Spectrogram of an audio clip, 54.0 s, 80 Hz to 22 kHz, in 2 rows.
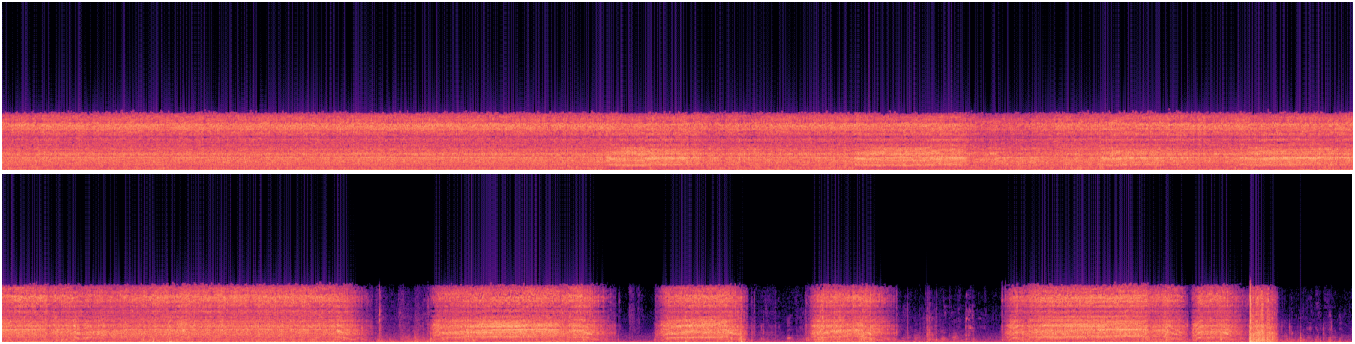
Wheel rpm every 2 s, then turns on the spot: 230, 230, 230, 230, 230, 230, 230, 230, 230, 220, 230, 230, 230, 230, 220, 230, 230, 40, 190, 110, 130, 40, 70, 40, 210, 140, 10.
none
